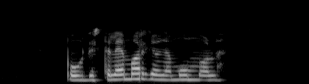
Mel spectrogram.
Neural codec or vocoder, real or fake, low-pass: none; real; 5.4 kHz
